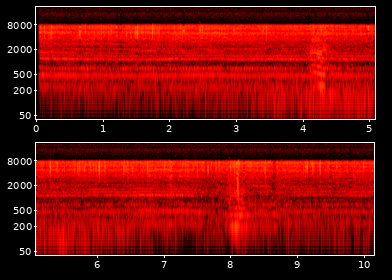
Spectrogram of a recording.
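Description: A swarm of honey bees hums with a steady, droning buzz that rarely changes in pitch.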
